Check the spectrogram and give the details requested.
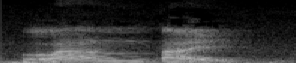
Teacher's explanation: Nah, lidahnya itu nempel di bagian gusi atas. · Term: huruf L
